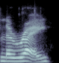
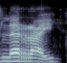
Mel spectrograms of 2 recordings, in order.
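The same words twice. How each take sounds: First: The R is not rolled. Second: The R is rolled. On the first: This is how English speakers say the name. The speaker calls it wrong. "for English speaking people, it's Lerai because they can't say the R properly" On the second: This is the name in the speaker's own language. The speaker calls it right. "I'm going to pronounce it in my language first"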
